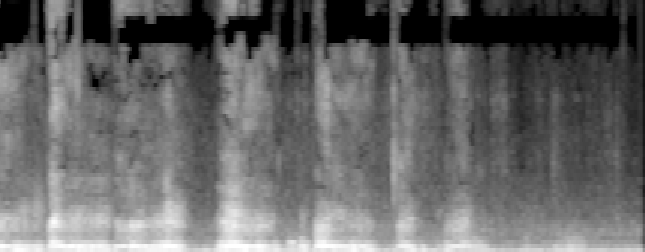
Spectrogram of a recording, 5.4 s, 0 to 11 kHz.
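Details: Welsh Terrier puppies aged 45 days make rough, wavering growls in four or five swelling bursts, fading toward the end.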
